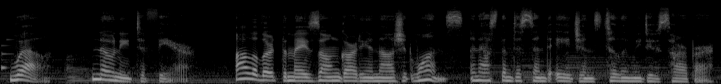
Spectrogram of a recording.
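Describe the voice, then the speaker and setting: A woman's voice: low-pitched, a little mellow. A woman playing a cool, confident and shrewd intelligence agent in a game, speaking in a composed, assured way. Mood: smoothly reassuring. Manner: composed, assured, measured explaining. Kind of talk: game character dialogue. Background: faint music.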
